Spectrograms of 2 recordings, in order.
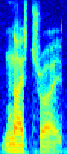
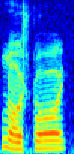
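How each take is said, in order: First: Said in the usual way. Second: High, loud mock Australian accent; weird Aussie accent. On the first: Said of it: "weird Aussie, uh, accent". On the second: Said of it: "in this, uh, weird Aussie, uh, accent".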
